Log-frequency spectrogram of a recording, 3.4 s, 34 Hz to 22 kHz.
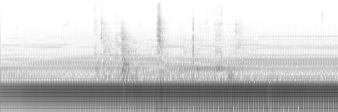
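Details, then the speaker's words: Five-year-old LG WT5680HWA top-loading washer, which also has worn drum bearings, trying to drain on spin-only: the drain pump gives a steady low electrical buzz but moves no water, a failed pump. "and now trying to get the water out you can hear a buzzing sound"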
